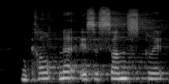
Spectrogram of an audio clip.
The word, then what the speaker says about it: Kalpana: those that don't know me my name is pronounced copner the second day is silent and cultner is a Sanskrit name that means imagination and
